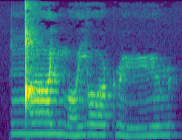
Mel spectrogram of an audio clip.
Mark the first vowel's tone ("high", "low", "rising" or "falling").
high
